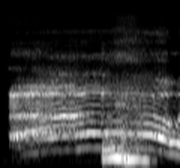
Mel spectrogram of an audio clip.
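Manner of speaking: high startled yelp; mock startled cry. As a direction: yelp like you just hit something. Caller hits something on road.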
